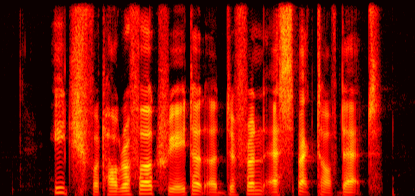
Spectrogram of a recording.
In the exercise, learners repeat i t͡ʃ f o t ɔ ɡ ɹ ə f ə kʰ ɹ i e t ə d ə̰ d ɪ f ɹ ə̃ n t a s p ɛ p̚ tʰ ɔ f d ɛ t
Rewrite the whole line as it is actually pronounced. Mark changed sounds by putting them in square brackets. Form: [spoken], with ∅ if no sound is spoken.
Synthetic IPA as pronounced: i t͡ʃ f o [tʰ] ɔ ɡ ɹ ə f ə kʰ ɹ i e t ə d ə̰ d ɪ f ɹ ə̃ n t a s p ɛ [k̚] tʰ ɔ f d ɛ t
